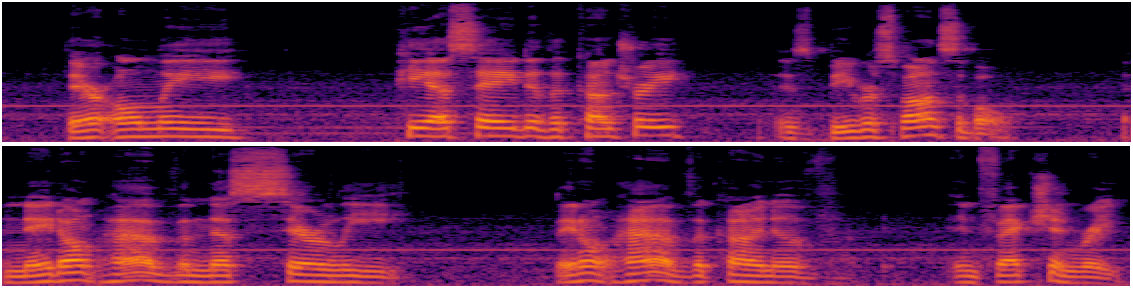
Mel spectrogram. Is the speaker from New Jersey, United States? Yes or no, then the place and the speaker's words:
yes; Ocean Grove, New Jersey, United States; I live in Neptune. I used to live in Bradley Beach. I used to live in Ocean Grove. I grew up in Ocean Grove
